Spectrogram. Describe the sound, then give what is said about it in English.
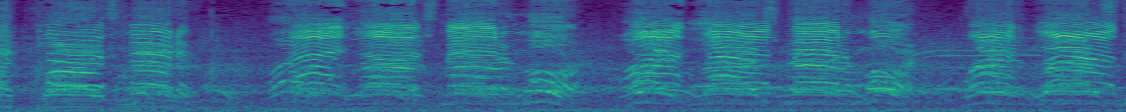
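A large crowd of protesters shouts in loud, rhythmic bursts over the acquittal of one of Freddie Gray's killers, voices rising and falling together in a repeated chant-like pattern, sustained throughout. “What the hell are you people shouting for?”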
